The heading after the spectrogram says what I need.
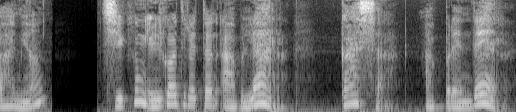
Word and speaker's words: aprender: aprender, aprender.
